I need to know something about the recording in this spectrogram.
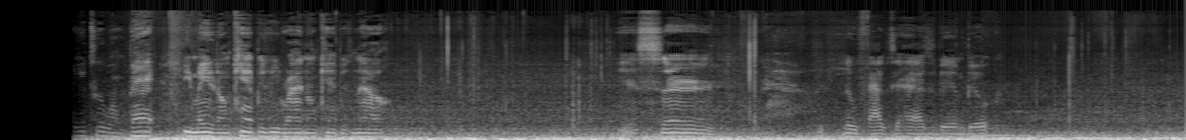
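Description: A young man talks with animation close to a phone's microphone.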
